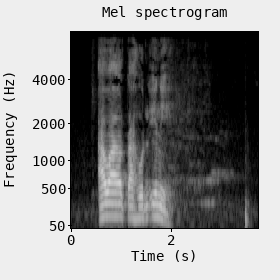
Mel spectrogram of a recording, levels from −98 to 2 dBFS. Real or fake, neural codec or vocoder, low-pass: real; none; 7.2 kHz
